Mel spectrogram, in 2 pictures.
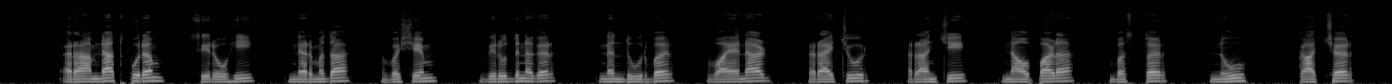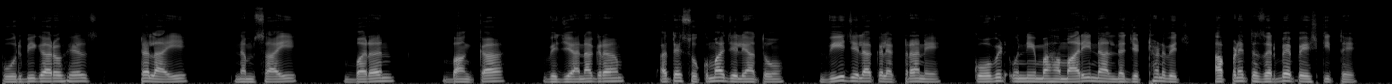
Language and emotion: Punjabi, neutral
